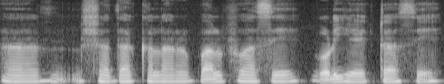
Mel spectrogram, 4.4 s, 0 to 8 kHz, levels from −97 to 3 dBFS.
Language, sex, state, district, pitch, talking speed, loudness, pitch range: Bengali, male, Assam, Hailakandi, 110 Hz, 110 wpm, -18 LUFS, 105-120 Hz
